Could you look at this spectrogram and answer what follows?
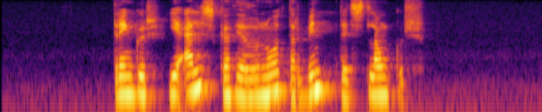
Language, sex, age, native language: Icelandic, female, 20-29, Icelandic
